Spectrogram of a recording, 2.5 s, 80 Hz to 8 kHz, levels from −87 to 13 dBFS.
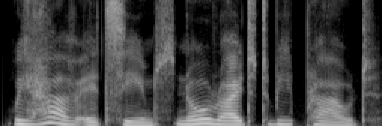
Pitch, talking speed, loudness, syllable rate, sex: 225 Hz, 210 wpm, -16 LUFS, 3.9 syllables/s, female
